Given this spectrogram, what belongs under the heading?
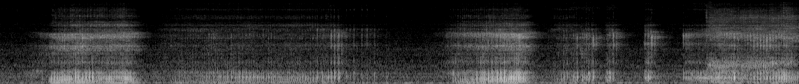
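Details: Loud, rough, rattling snores on each in-breath, with quieter breaths between; snoring during sleep.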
